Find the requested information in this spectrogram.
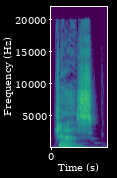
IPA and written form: dʒæz (jazz)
